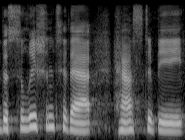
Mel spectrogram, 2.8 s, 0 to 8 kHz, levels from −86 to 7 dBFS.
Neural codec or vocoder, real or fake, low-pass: codec, 44.1 kHz, 7.8 kbps, Pupu-Codec; fake; 7.2 kHz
